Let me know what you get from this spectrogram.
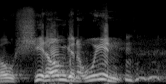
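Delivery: a stunned laugh as victory dawns; laughing realisation. Retold or imitated. Rider realises mid-sprint he will win, laughing surprise.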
